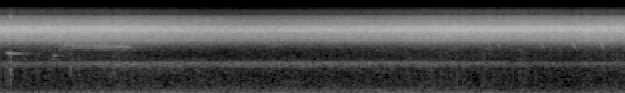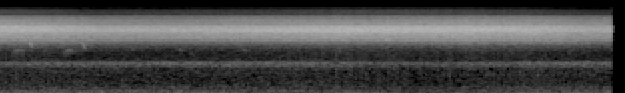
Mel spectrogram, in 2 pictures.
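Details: Cicada calling in a steady, unbroken high buzzing drone that holds at constant loudness throughout, with a faint lower tone running beneath it.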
